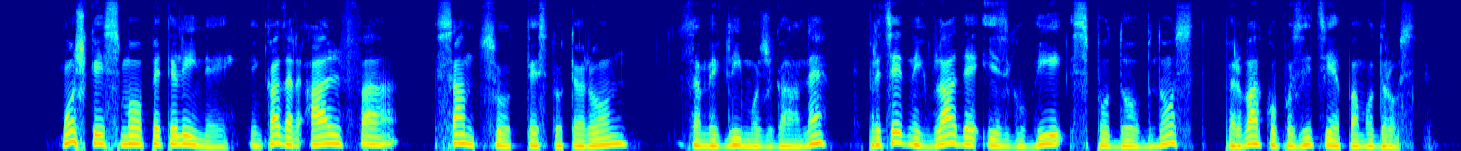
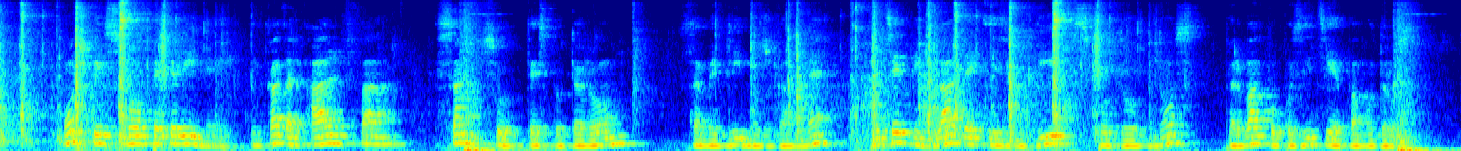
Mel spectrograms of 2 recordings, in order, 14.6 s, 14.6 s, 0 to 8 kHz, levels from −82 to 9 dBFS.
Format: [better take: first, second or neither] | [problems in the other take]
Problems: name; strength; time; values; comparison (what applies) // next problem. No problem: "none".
first | background sound (Slam); 6 dB below the speech // room echo; dies away in 0.5 s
